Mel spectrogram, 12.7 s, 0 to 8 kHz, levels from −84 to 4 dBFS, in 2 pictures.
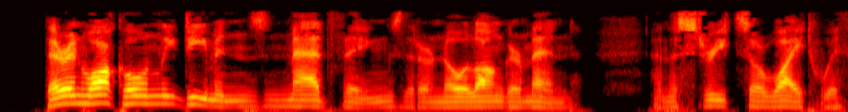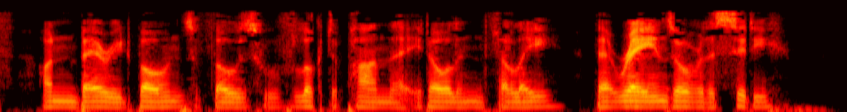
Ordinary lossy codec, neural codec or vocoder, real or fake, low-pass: MP3, 24 kbps; none; real; 7.2 kHz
